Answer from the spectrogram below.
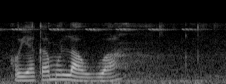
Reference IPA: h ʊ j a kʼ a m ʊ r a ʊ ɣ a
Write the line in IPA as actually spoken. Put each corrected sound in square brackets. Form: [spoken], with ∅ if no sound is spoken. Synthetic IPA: h ʊ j a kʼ a m ʊ [l] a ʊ [w] a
